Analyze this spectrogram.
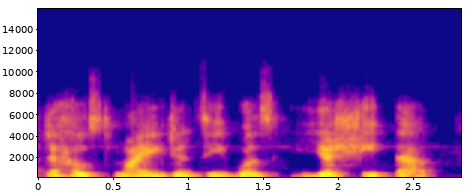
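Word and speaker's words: Jashita: host my agency was yashita okay and it spelled with a j j a s h i t a yes that's a property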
